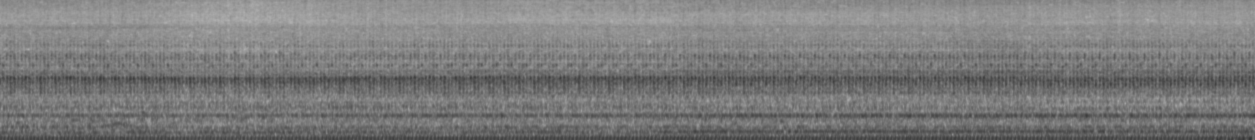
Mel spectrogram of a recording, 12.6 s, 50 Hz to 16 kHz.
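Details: Iveco 2.3 16v diesel idling with a steady tick of about 200 per minute and a thin high whistle; abnormal idle noise attributed to a damaged turbocharger.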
